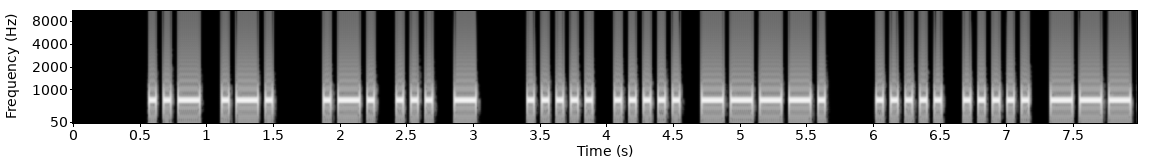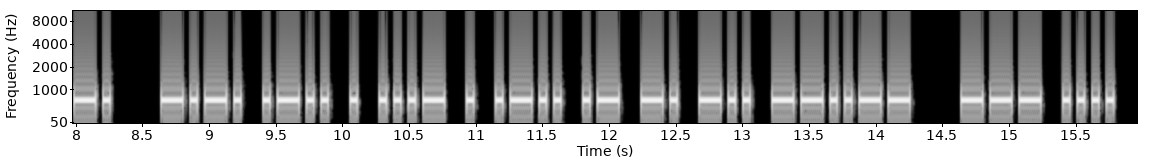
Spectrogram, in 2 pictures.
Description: Morse code, heard as a keyed tone, about 22 wpm, 700 Hz. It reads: UR RST 559 559 CLEVELAND, OH
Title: K1USN SST QSO Practice 22wpm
